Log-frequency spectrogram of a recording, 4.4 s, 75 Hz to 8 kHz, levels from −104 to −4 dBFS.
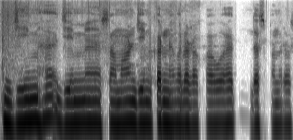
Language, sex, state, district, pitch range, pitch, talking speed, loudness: Hindi, male, Bihar, Patna, 130-140 Hz, 135 Hz, 175 wpm, -16 LUFS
